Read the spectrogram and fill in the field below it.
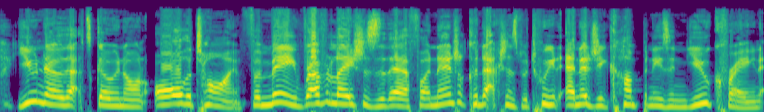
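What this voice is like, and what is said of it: Put-on English accent. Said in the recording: “should I be reading this in an English accent? ... Definitely. ... I don't even know if that's what he sounds like.”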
